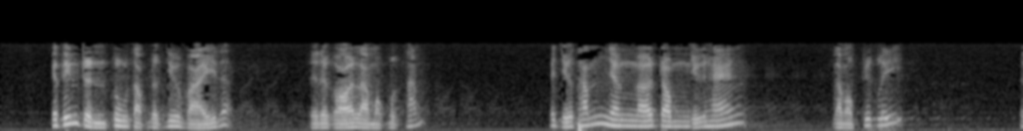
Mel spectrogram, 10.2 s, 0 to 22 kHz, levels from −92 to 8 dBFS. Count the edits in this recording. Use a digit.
1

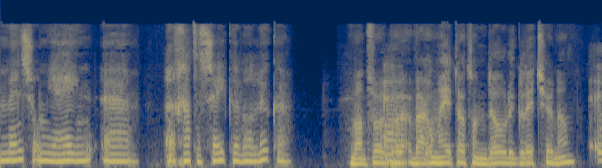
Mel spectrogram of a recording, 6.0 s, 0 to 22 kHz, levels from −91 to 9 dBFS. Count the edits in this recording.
2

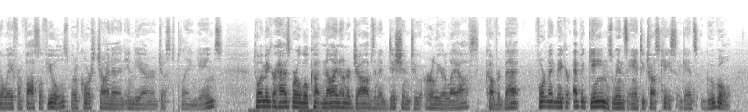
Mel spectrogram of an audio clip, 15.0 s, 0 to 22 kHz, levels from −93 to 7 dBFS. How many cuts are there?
1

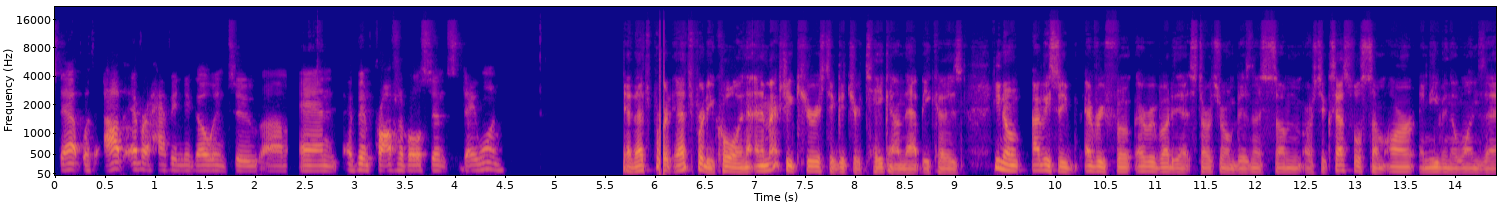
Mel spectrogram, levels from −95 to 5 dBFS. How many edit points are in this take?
1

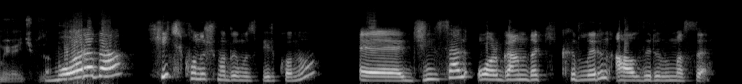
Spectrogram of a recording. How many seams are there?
0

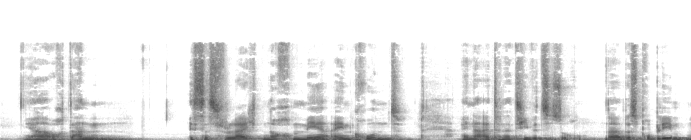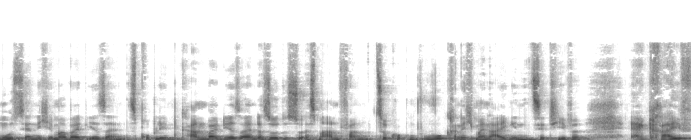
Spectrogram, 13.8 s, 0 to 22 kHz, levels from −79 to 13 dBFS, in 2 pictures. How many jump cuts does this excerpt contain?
1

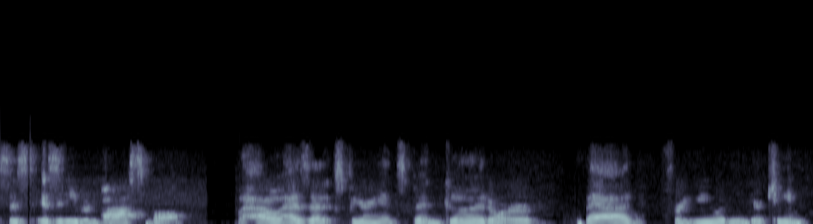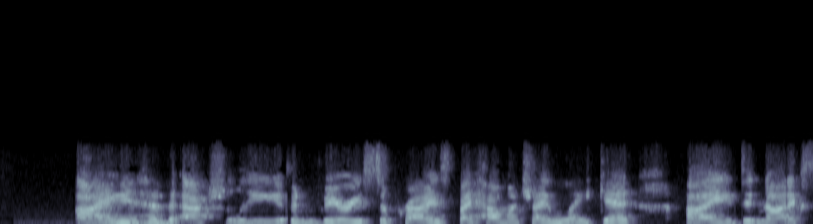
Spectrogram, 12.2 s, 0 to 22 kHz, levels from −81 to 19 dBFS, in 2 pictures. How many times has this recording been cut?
1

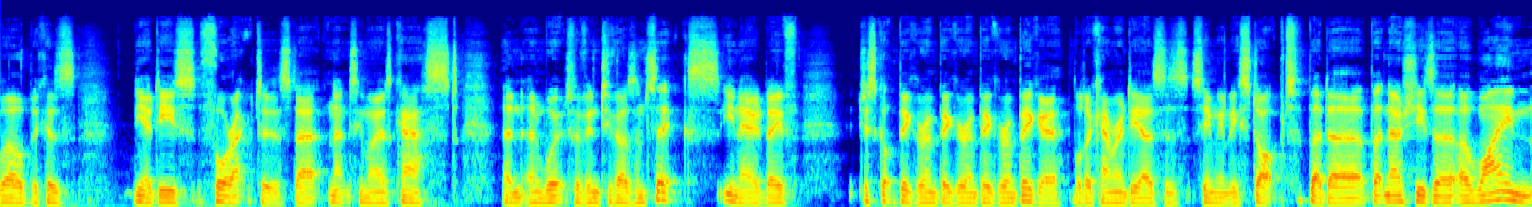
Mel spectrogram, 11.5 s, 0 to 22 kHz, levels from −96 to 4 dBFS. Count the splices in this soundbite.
0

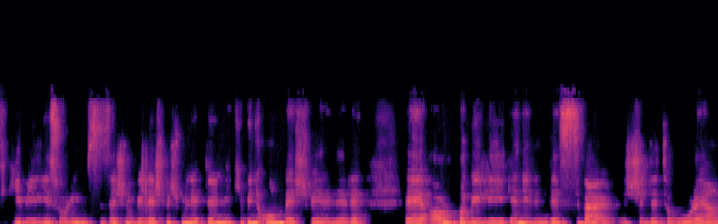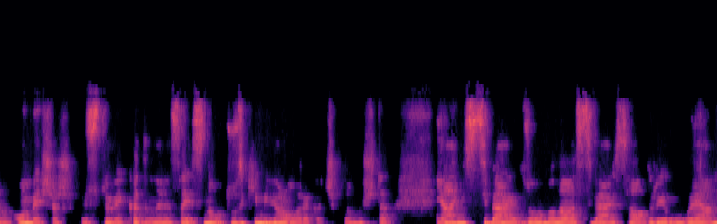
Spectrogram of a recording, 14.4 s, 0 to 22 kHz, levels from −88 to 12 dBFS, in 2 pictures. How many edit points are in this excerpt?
1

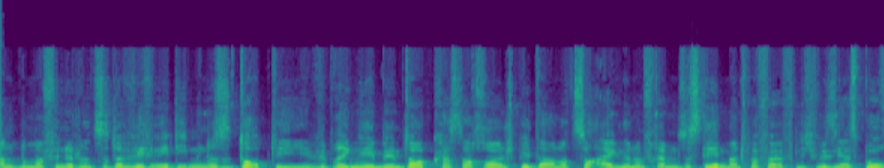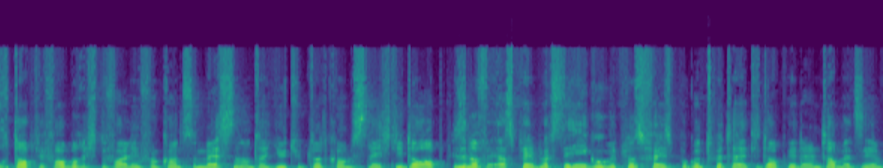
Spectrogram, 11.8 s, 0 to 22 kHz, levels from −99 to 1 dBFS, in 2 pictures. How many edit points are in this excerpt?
0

